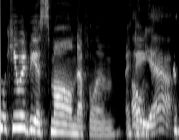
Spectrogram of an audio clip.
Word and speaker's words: Nephilim: Whenever I think of how do you say that? Neptilium? Uh, Nephilim. Nephilim. Yeah.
